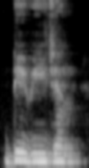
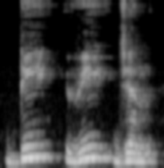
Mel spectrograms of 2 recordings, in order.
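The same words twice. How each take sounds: First: Said in the usual way. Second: division very slow as डी, वी, जन; syllable by syllable. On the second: Shown as a demonstration. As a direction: sound out division with gaps between syllables. Teacher sounding out new word.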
